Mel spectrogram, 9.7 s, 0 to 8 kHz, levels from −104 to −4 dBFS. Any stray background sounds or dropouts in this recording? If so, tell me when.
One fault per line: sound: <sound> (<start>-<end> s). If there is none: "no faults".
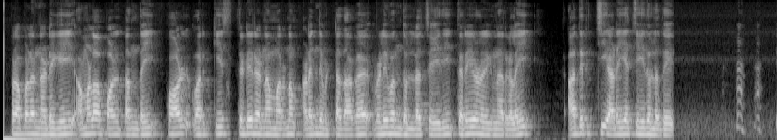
sound: laugh (9.0-9.6 s)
